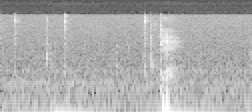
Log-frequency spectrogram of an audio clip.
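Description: Computer keyboard and mouse clicks while drawing in Illustrator, a few sparse, close taps and clicks over a low background hum.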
